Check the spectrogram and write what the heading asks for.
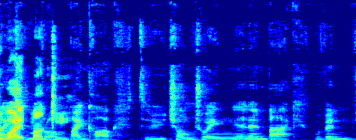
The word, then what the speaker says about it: Chongqing: I mispronounced Chongqing. I think it's actually Chongqing.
